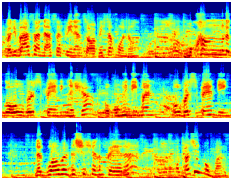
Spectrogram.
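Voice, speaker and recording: An actress playing a sensible, sharp-tongued young Filipino office worker in a chiding, questioning radio drama style. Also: female voice, fairly high pitch, expressive, normal speed, music in the background, close to an everyday voice, low-quality recording. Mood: suspicious, gossipy. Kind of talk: Tagalog radio drama acting.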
